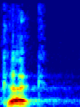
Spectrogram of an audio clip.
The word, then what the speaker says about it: Koch: My last name is spelled K-O-C-H. We pronounce it Cook.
